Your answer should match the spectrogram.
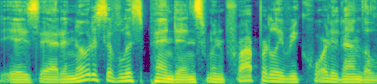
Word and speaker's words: lis pendens: This is pronounced lis pendens, same thing. It's spelled L-I-S. The last word is P-E-N-D-E-N-S.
